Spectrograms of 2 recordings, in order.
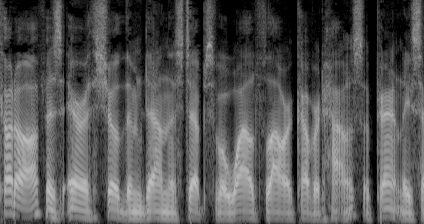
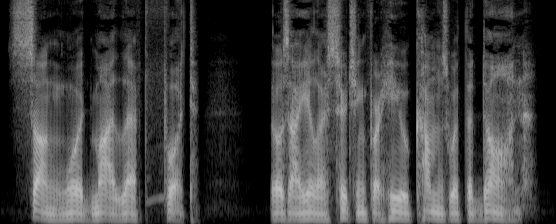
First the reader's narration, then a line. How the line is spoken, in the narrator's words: Perrin muttered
